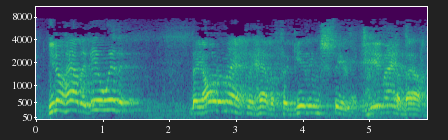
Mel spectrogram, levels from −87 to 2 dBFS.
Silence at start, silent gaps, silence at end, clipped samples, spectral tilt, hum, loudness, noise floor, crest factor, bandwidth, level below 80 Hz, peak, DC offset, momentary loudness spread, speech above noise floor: 0 s; none; 0 s; under 0.1%; -4.5 dB/octave; none; -14 LUFS; -36 dBFS; 14 dB; 7.8 kHz; -52 dBFS; -2 dBFS; under 0.1%; 8 LU; 22 dB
